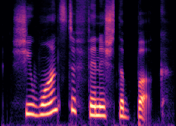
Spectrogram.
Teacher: Stress wants and book and let to finish the be soft and fast.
